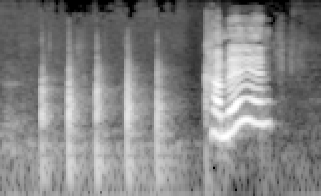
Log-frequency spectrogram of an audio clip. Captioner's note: knocking on door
